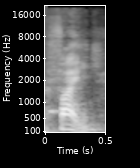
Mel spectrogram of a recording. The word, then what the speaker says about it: phi: এটাকে প্রকাশ করা হয় ফাই, PHI, উচ্চারণ করা হয় এভাবে ফাই।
